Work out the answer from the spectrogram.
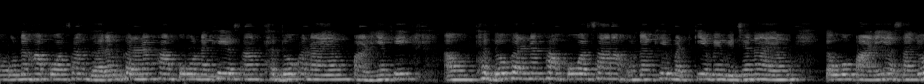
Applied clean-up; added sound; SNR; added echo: neural separator model SepFormer DNS4.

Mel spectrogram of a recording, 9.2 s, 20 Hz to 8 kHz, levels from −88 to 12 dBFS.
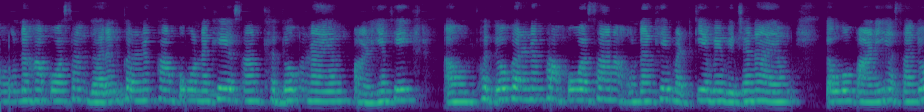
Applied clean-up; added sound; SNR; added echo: neural mask model DeepFilterNet 3.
